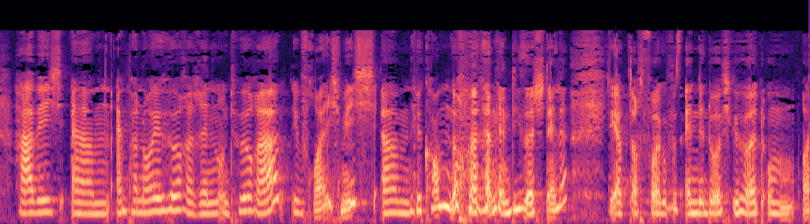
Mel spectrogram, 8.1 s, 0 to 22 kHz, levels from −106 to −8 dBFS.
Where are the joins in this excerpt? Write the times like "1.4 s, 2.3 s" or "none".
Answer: 3.0 s, 4.2 s, 5.0 s, 6.1 s, 6.4 s, 6.8 s

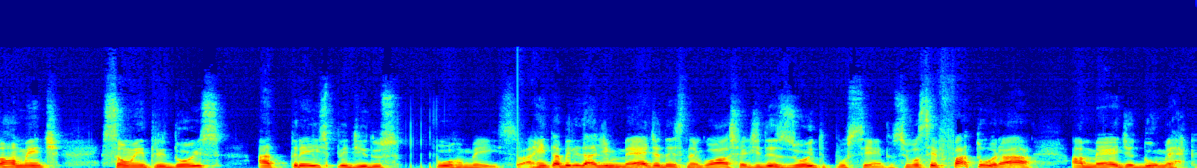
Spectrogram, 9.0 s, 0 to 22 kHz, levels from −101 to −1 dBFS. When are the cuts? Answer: none

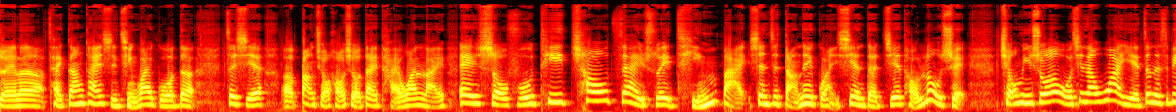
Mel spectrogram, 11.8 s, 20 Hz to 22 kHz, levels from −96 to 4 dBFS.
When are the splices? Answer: 4.6 s

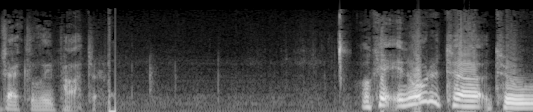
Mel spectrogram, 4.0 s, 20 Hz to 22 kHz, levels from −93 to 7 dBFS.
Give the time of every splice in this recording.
2.6 s

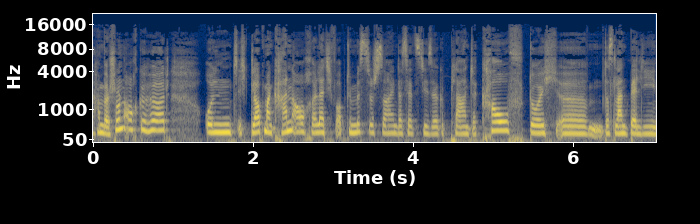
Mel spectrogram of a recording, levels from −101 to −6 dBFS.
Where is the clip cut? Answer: 1.8 s

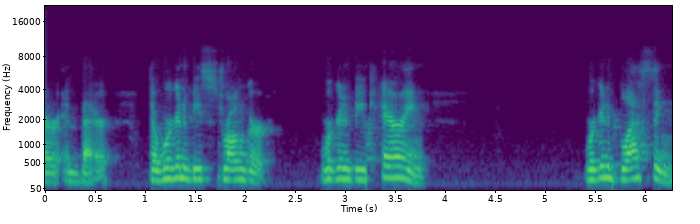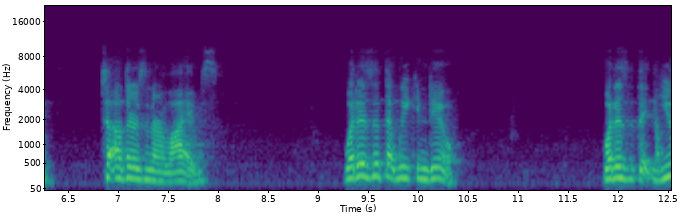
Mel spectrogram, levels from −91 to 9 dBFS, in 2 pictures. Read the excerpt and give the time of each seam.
3.2 s, 5.7 s

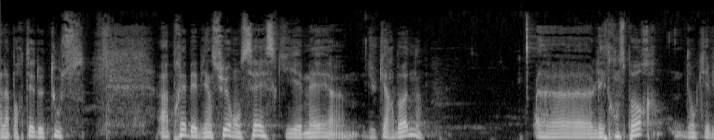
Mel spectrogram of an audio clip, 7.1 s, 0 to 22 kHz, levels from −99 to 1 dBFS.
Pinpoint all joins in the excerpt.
none

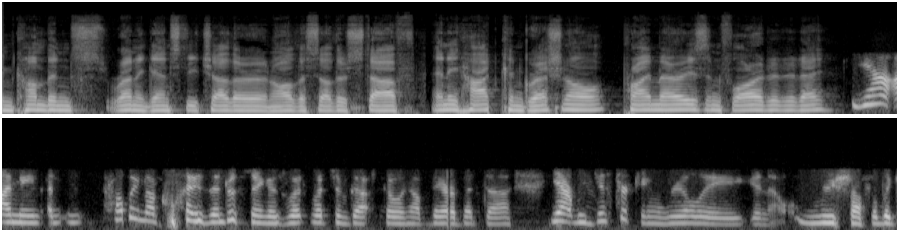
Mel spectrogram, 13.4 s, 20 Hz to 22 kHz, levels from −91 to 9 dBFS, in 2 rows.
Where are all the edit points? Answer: 3.2 s, 6.3 s

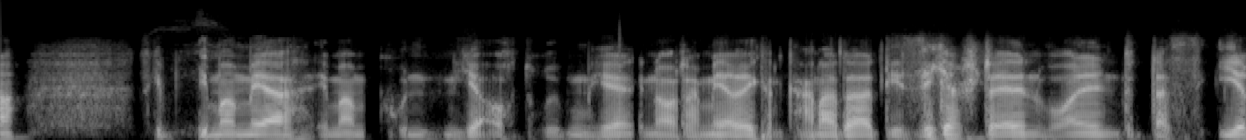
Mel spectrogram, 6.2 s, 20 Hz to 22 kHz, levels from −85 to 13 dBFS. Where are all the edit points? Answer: 1.8 s, 3.1 s, 3.8 s, 4.4 s

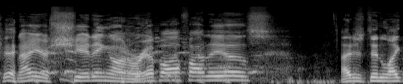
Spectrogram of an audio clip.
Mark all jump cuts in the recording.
none

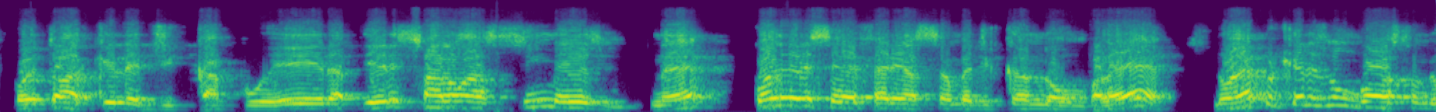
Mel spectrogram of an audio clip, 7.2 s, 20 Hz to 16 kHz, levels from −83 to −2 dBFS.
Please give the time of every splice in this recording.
3.2 s, 6.0 s

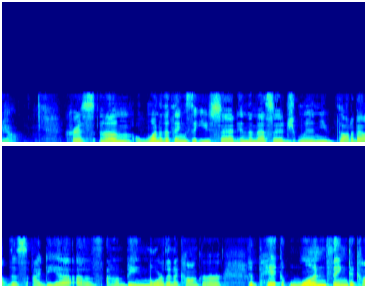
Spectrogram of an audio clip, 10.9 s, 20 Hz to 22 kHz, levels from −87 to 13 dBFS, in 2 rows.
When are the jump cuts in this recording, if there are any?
9.1 s

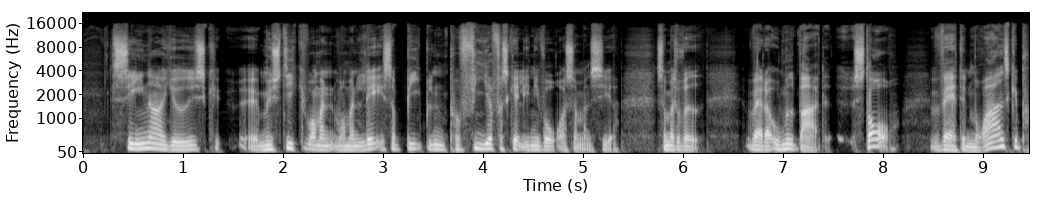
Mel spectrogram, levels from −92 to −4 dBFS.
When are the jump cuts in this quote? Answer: 5.9 s, 8.5 s

